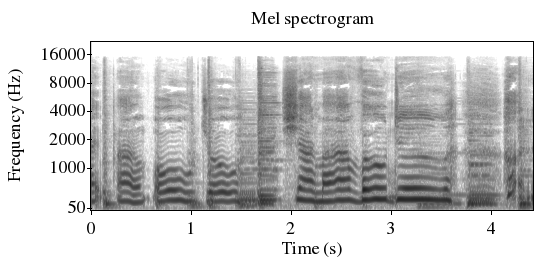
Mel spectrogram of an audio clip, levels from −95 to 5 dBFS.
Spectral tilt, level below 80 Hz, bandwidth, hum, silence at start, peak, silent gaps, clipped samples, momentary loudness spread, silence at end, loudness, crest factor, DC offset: -5.5 dB/octave; -48 dBFS; 15 kHz; none; 0 s; -2 dBFS; none; under 0.1%; 8 LU; 0 s; -19 LUFS; 16 dB; under 0.1%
